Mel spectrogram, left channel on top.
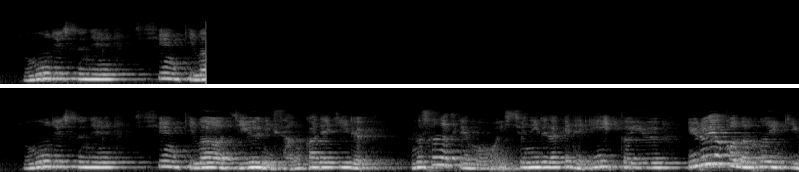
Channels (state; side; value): drops out; left; at 2.1 s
